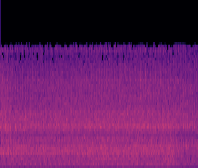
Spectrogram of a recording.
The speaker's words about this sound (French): Magnifique ce tracteur. Ah, c'est une vieillerie, mais il marche bien.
